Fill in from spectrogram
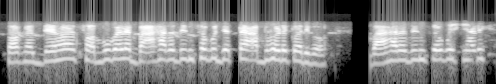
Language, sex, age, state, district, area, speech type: Odia, female, 45-60, Odisha, Angul, rural, conversation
